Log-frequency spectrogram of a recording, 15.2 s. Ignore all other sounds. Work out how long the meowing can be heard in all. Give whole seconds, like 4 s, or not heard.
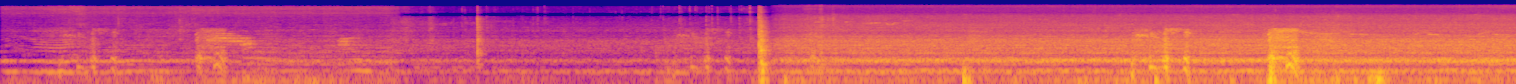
2 s.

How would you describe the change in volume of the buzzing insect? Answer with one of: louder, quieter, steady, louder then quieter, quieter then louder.
louder.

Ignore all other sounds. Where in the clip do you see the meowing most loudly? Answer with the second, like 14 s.
13 s.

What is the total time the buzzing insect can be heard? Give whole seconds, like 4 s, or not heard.
15 s.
